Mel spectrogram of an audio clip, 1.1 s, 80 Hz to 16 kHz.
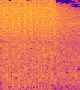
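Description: Rapid automatic gunfire in Call of Duty Black Ops 2 rattles in a fast, steady stream of close, loud shots for about a second, cutting off abruptly near the end.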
